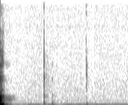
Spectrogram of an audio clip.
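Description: The end of a man's spoken word right at the start, then near silence broken by a few faint, sharp clicks.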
